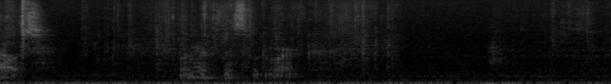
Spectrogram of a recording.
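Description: A plastic bag crinkles as a hand rummages in it.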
